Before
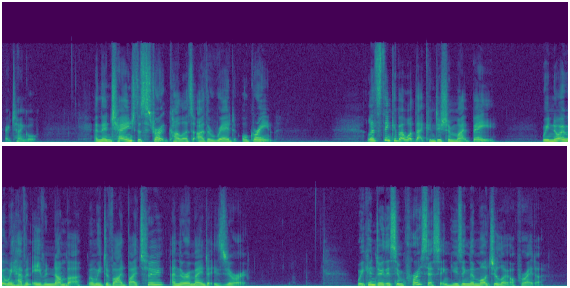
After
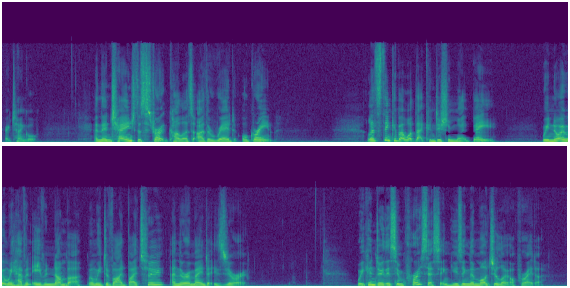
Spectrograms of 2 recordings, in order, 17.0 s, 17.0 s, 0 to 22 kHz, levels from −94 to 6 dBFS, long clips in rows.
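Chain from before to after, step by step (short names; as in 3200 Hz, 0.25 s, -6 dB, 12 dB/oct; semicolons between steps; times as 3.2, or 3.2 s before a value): 6.65–7.11 Butterworth band-stop 1400 Hz, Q 0.53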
